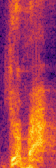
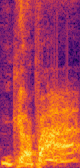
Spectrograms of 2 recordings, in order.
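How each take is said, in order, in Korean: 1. 목소리가 낮고 거칠고 날카로워요. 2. 목소리가 높고 가볍고 달콤해요. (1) "이상하게 한 육십 넘어가면" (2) "여자의 그 깨꼬리 같은 목소리가"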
